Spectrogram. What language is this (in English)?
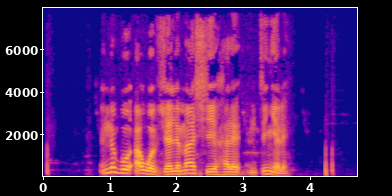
Dagbani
